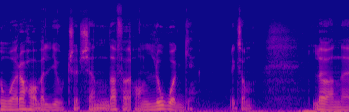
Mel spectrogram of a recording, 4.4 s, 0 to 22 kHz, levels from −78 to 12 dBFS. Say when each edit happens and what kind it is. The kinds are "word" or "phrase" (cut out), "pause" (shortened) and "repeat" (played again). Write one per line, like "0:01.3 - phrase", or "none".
0:01.0 - word
0:01.6 - phrase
